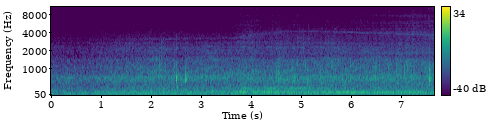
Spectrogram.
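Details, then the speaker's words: 6.7 Cummins hotshot truck after replacing the failed injector, free revs: no miss, diesel rumble builds and picks up strongly as the VGT turbo comes in; clean healthy pull, though it still needs a retune. "Sounds good. And then the VGT kicks in. There we go. Hear him take off."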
